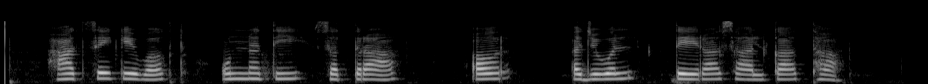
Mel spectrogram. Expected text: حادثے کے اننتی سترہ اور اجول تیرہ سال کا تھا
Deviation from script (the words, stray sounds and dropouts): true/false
true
